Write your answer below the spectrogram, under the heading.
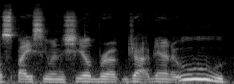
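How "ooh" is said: ordinary delivery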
